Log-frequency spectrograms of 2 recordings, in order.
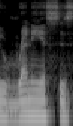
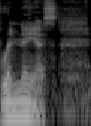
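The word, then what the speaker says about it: Rheneas: And before any of you ask, yes, that's how I say Renius's name instead of Reneeas because Renius is the correct way to pronounce it.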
